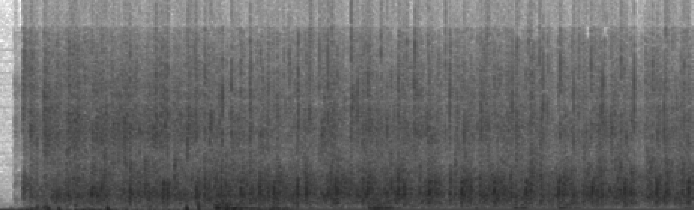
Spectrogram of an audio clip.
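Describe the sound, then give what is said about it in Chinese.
A large audience breaks into sustained, enthusiastic applause welcoming a speaker, a Diamond-level Amway business manager, onto the stage: a dense and steady wash of clapping that stays loud and even for about six seconds, with no voices heard over it. “请大家帮助我用最热烈的掌声欢迎钻石级营业经理杜国渊先生上台分享。”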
